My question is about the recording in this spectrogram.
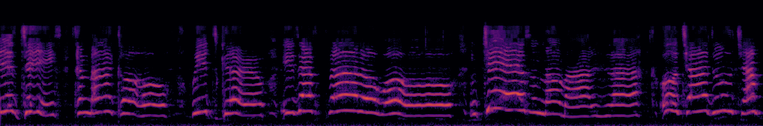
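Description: A young child singing unaccompanied in a high voice, in short phrases with brief pauses and some notes held for a second or more.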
